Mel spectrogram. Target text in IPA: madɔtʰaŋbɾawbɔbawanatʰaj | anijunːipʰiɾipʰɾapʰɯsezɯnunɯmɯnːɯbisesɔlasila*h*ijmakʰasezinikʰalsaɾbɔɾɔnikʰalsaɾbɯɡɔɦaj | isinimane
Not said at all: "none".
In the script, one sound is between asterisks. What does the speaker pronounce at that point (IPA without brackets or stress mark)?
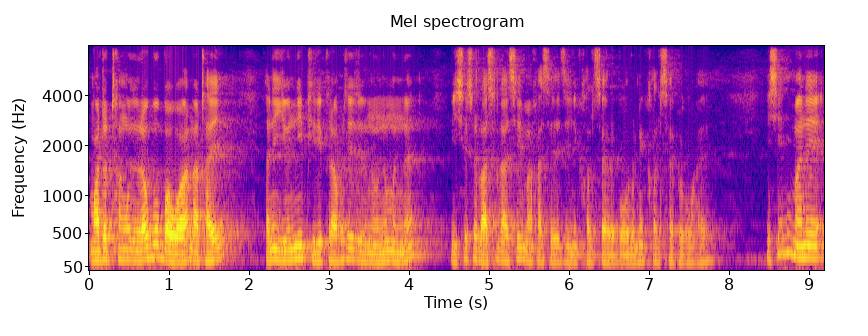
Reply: s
